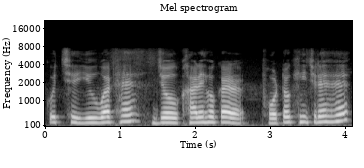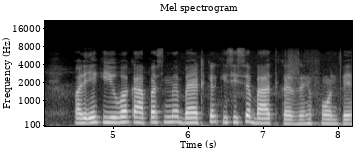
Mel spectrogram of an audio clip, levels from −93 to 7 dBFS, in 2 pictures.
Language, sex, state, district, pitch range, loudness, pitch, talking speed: Hindi, female, Bihar, Patna, 175-205 Hz, -14 LUFS, 195 Hz, 175 wpm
